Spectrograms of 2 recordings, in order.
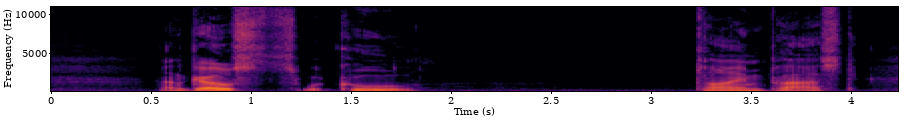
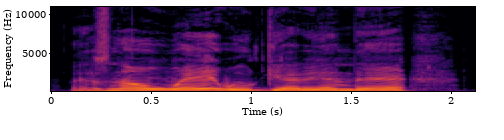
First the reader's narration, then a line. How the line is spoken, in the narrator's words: Kai whined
